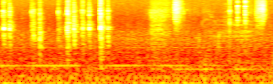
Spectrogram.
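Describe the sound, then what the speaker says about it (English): A computer keyboard struck at an awkward angle, scattered close clicks in uneven clusters over a steady low hum and room noise, with no voice. "typing at an angle like this isn't the best"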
